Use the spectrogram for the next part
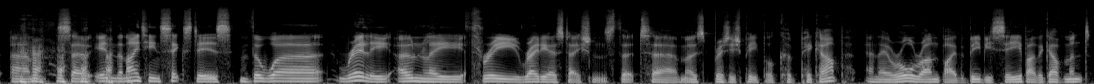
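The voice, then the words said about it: British accent. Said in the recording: “I'm a Brit, as you can tell from my ridiculously aloof accent.”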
